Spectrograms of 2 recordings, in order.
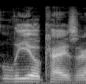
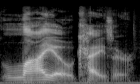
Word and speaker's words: Liokaiser: If you listen to the original Japanese version from Transformers Victory, they pronounce it Lio Kaiser.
